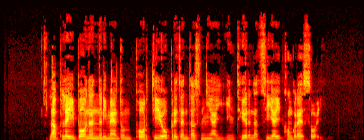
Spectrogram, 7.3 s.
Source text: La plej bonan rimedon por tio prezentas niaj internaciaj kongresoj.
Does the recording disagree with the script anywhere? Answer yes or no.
no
